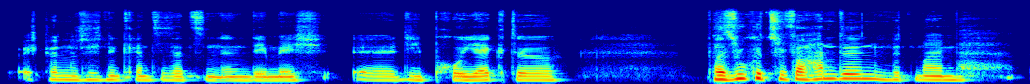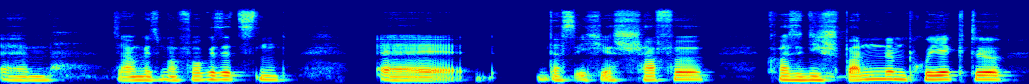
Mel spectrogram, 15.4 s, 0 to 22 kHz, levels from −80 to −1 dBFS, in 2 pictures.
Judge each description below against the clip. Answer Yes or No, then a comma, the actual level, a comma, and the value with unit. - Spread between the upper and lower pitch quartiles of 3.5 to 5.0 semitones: No, narrow, 2.6 semitones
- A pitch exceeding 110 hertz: Yes, low, 135 Hz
